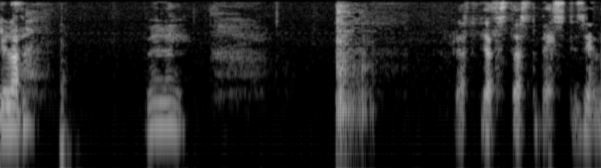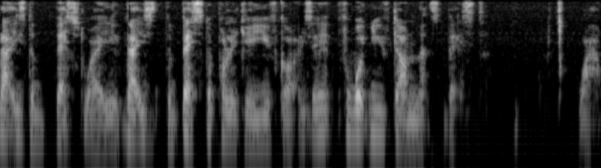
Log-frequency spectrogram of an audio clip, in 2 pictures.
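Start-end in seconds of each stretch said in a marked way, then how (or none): 1.4-12.0 heavy, unimpressed sarcasm throughout, leaning on "wow". Acting out the listener's reaction to a poor apology: imitating a sarcastic reply. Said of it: "heavy on the sarcasm with the wow".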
